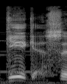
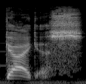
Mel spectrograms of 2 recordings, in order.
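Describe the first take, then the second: First: The first vowel sounds like 'ee'. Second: The first vowel sounds like 'eye'. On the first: The speaker calls it right. "that's why I pronounce it Gigas" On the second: The speaker calls it wrong. "and not Gygas"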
